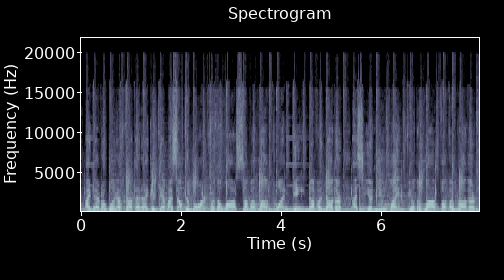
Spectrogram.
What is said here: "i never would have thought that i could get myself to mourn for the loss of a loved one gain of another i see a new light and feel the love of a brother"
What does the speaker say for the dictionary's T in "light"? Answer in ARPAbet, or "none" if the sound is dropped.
none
